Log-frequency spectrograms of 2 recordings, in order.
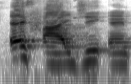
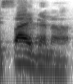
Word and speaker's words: sign: die look at this s i g n cannot be sagana everybody says sign again again but when they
